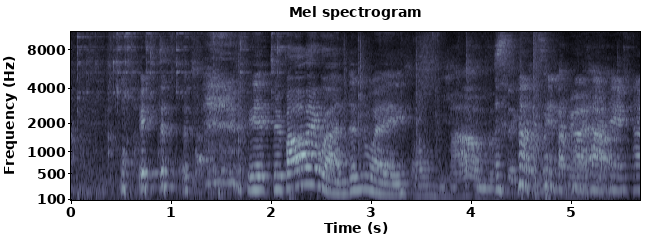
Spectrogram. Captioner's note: laughs; laughs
